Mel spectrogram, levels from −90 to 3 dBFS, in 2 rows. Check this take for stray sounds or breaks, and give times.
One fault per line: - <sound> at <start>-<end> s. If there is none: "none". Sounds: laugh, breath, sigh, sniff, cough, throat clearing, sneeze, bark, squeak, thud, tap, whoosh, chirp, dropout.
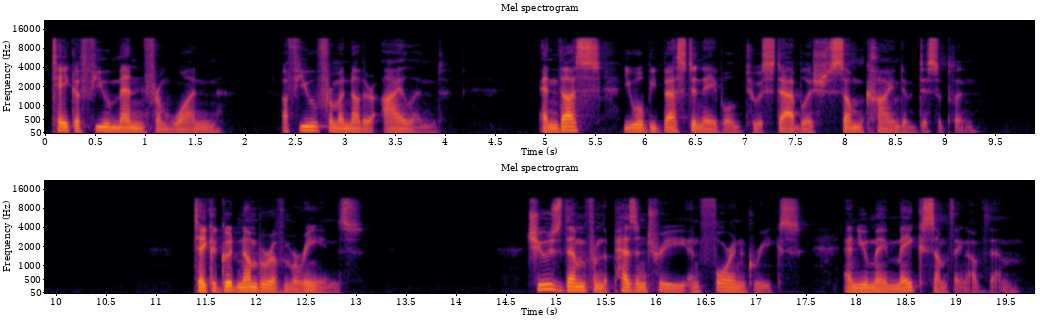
none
